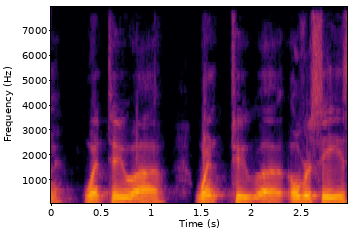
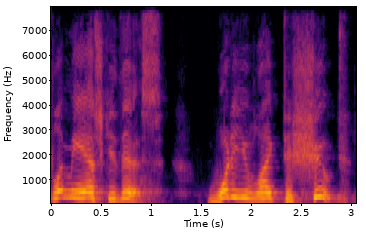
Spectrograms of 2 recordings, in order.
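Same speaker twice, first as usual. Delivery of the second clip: higher, knowing salesman voice; lightly higher probing salesman; 8 semitones higher than usual. Retold or imitated. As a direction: lead her with a question. Salesman questions customer.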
